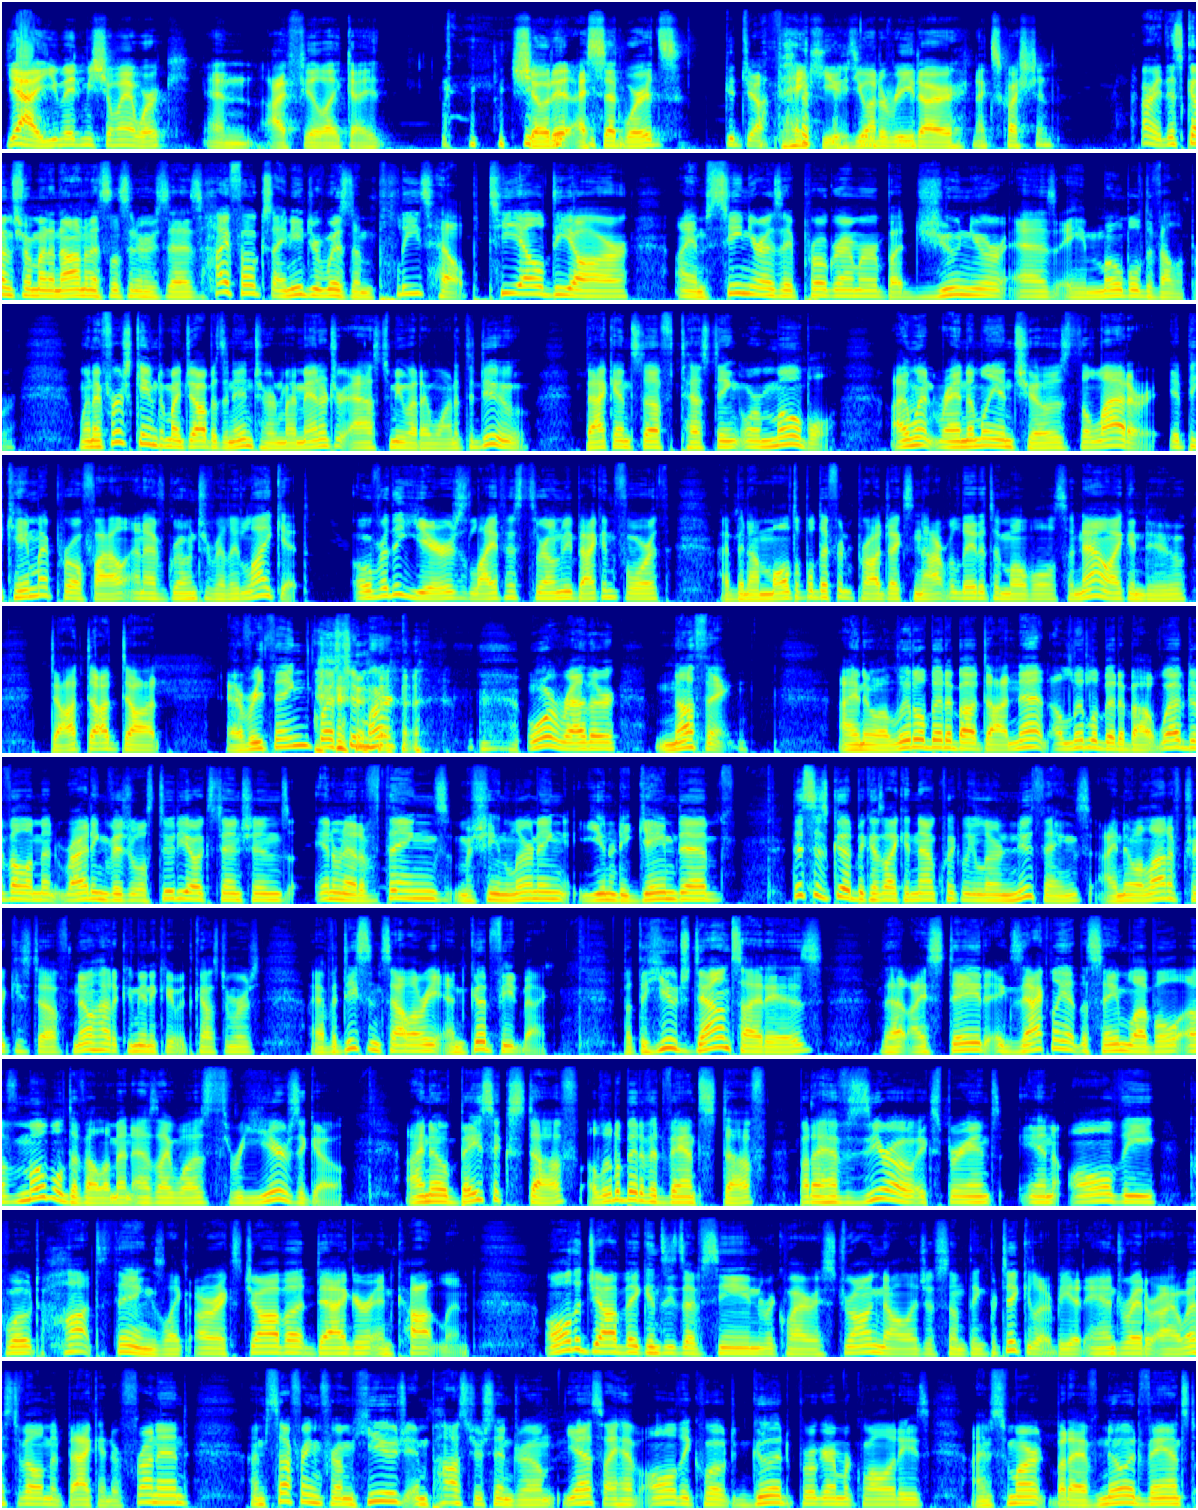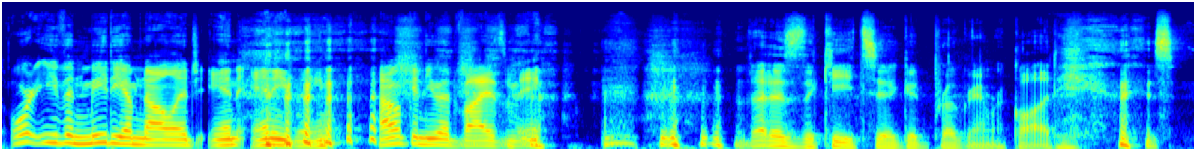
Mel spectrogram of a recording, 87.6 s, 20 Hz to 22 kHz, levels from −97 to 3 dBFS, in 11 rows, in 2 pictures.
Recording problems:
none

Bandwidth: 17 kHz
